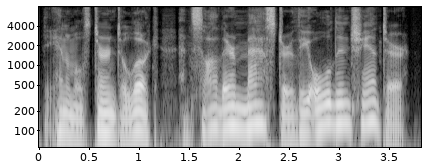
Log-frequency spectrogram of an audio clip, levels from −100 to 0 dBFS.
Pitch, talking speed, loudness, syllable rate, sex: 100 Hz, 190 wpm, -17 LUFS, 5.2 syllables/s, male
